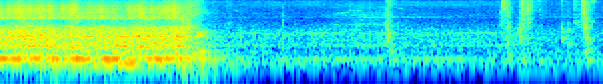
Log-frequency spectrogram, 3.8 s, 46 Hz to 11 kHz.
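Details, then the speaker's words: Old Ford F-600 after a new fuel pump and spark plugs. Brief steady cranking churn about three beats a second that never catches, then quiet clicks; no-start. Gas smelled at the exhaust; owner concludes it's not sparking, cause not yet found. "yeah so apparently she's not sparking so so I guess my next steps gonna be figuring out why we're not getting spark"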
